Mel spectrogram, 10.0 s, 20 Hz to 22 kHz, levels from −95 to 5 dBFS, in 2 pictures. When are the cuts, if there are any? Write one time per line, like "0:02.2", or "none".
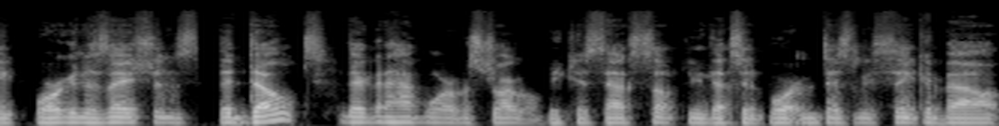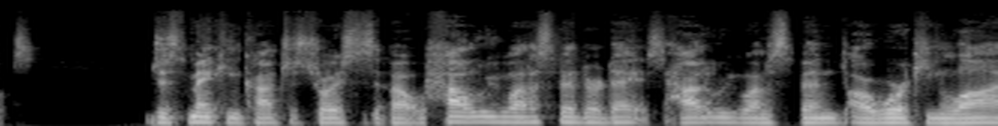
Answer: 0:04.1
0:07.1
0:08.3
